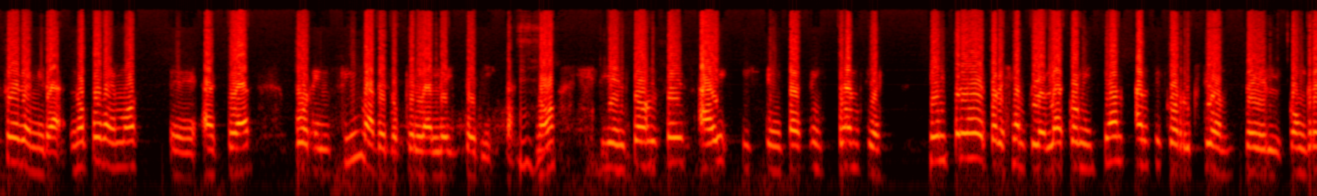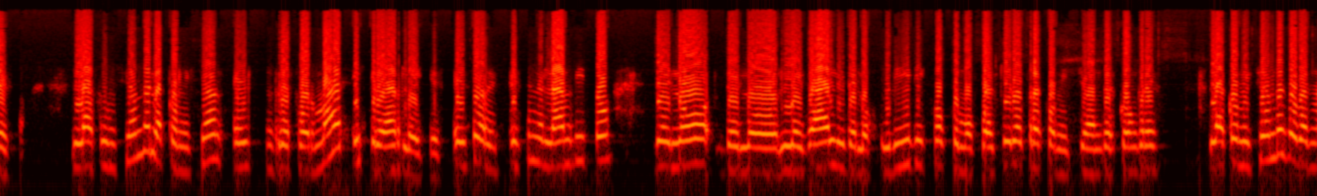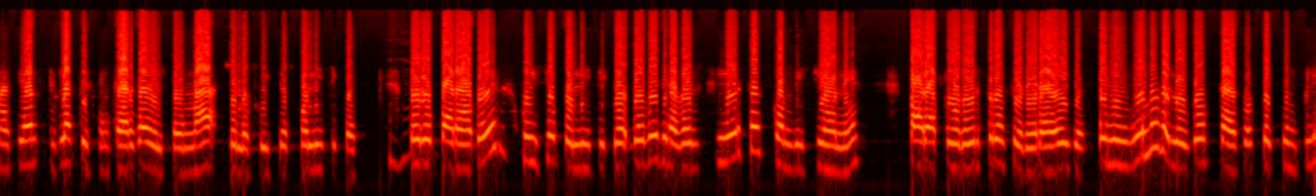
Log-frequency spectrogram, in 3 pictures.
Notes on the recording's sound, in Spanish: Entrevista telefónica Oreja 102.5 FM. Cajeme.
